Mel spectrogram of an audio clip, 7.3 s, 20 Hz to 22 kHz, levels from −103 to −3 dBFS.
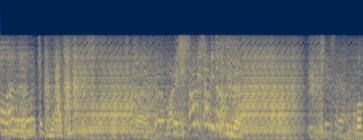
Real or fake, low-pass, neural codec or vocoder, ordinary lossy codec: fake; none; codec, 16 kHz, 0.4 kbps, LongCat-Audio-Codec; none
